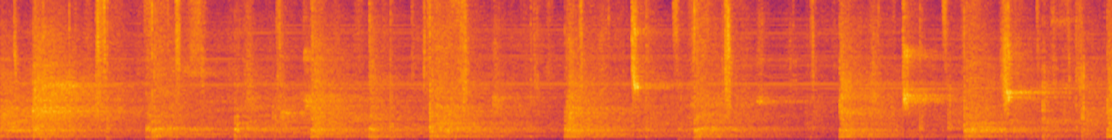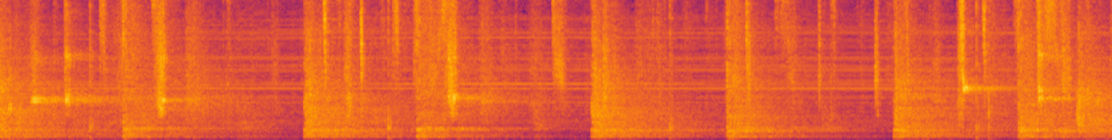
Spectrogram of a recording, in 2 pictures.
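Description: Tennis rally: a ball struck hard by rackets and bouncing on a hard court, a sharp pop about every second or so, each one ringing on in the echo of a large indoor tennis hall.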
